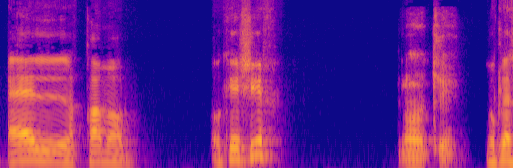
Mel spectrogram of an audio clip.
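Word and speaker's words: القمر: le lemme, tu dis car le qaf, la lettre qaf, c'est une lettre lunaire. Donc lorsqu'on colle la lettre qaf à l'article, on doit prononcer le lemme de l'article. El-qamar.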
